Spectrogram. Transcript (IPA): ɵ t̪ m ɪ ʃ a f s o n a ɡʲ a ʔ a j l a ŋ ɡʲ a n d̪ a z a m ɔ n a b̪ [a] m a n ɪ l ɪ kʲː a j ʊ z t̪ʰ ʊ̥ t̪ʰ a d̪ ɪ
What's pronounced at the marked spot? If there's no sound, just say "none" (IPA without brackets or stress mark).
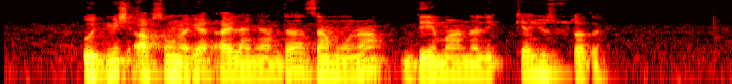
e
